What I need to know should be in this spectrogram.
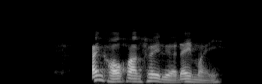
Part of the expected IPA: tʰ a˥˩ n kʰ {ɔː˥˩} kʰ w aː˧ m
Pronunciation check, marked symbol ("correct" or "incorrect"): incorrect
